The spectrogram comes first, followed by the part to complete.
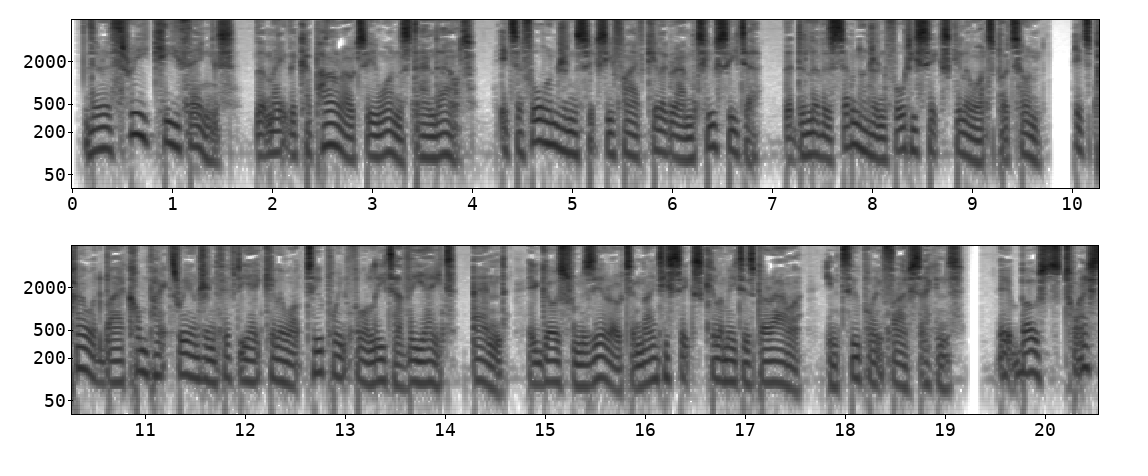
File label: Style Intimate British North Country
